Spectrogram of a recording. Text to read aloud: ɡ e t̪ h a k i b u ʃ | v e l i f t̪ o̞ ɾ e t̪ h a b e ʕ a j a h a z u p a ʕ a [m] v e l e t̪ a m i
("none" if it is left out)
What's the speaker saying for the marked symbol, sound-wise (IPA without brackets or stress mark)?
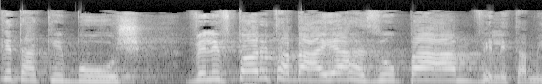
m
